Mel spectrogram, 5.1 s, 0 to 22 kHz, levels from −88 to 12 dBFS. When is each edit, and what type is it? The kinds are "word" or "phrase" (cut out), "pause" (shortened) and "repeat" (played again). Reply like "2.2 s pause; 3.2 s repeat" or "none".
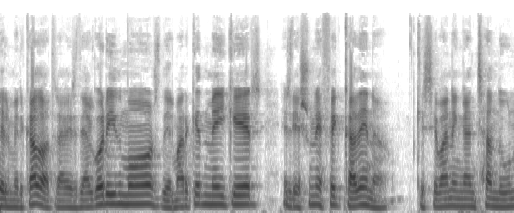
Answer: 1.7 s word; 2.9 s word; 3.4 s word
